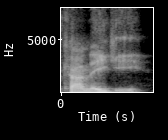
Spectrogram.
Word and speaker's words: Carnegie: specials are you criticizing my pronunciation of carnegi that's how locals say it Cari depends where you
